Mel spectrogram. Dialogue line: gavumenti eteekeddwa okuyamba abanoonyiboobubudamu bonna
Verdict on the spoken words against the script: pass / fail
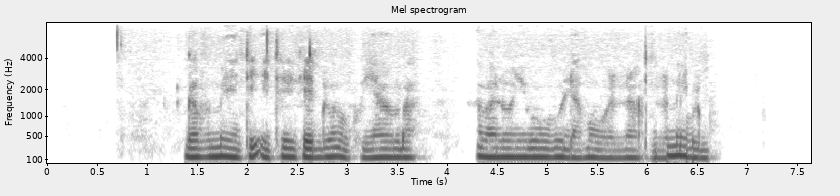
fail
